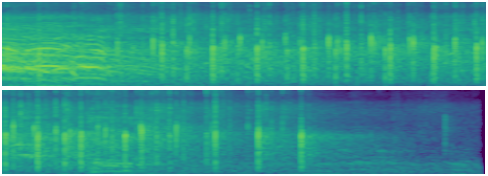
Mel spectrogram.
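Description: Spectators clap their hands in applause.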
